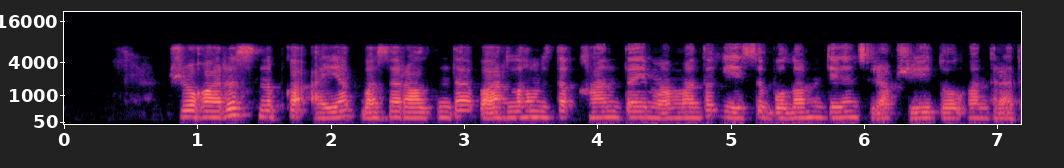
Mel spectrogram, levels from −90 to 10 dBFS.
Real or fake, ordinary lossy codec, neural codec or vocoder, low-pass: real; Opus, 16 kbps; none; 7.2 kHz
